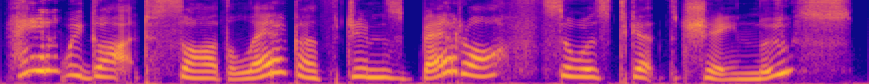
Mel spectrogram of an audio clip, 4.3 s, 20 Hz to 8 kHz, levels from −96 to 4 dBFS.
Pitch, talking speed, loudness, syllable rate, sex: 300 Hz, 250 wpm, -20 LUFS, 5.5 syllables/s, female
